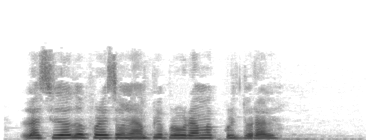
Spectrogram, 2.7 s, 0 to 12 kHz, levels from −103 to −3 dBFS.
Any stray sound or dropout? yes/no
no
